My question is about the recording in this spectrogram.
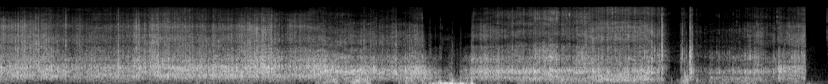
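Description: Skateboard wheels rolling over rough, cracked asphalt, a loud, steady gritty rolling noise. It breaks off briefly about four and a half seconds in and again near seven seconds, with a couple of sharp clacks.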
